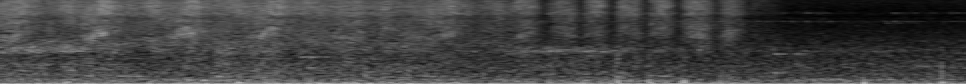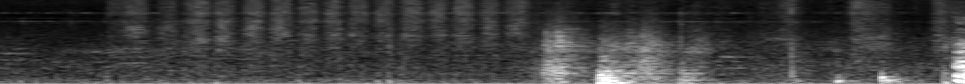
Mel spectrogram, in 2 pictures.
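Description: Hands rubbing and smoothing fondant over a baby shower cake, a soft continuous brushing and rubbing texture, fairly faint and close, with a few louder taps near the end.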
